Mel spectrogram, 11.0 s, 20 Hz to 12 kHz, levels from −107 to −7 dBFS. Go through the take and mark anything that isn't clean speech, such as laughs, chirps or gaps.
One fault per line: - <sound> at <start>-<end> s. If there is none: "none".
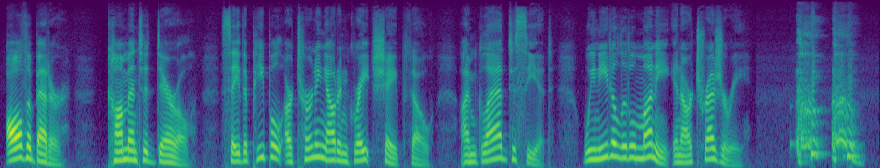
- cough at 9.9-10.8 s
